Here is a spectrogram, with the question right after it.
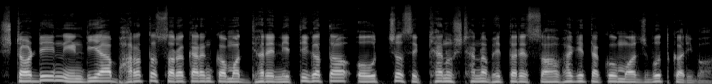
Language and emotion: Odia, neutral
